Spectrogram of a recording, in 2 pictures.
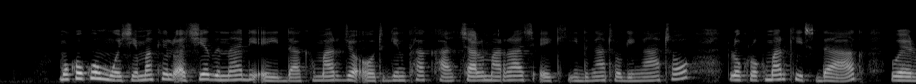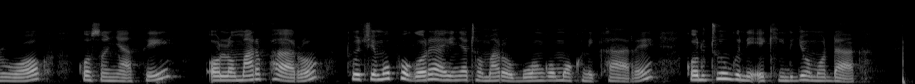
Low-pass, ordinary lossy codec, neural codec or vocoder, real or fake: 7.2 kHz; MP3, 48 kbps; none; real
